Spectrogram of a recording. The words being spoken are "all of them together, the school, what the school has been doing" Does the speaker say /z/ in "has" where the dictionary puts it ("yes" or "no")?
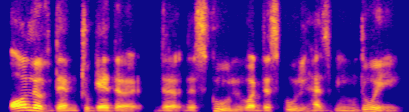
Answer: yes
